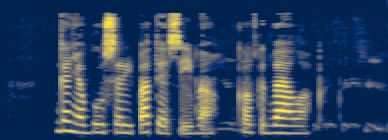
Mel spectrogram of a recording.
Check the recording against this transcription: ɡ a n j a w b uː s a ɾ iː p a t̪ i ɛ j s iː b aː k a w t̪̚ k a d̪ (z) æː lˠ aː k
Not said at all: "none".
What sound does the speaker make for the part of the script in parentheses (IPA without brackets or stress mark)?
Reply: v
